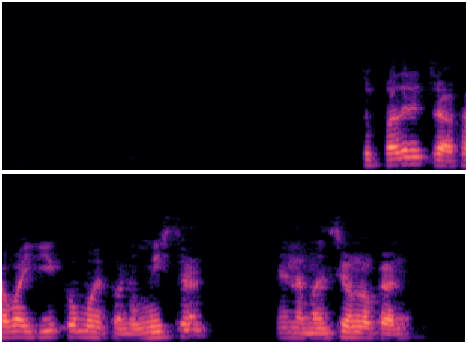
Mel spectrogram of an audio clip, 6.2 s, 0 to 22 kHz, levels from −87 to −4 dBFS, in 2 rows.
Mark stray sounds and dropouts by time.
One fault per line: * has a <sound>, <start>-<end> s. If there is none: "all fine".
all fine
